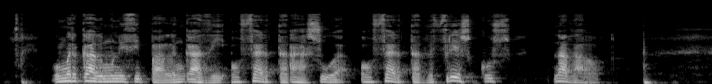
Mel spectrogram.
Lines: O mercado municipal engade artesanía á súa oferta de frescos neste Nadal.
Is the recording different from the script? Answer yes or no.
yes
